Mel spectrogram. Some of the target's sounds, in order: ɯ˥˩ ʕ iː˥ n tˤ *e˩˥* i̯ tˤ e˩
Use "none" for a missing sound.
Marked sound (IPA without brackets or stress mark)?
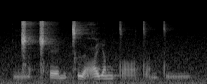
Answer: e˩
